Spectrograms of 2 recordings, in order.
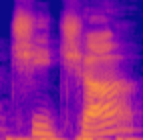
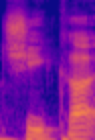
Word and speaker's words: chicha: so Carolina says uh chicha it's both cha Chi it's not chica it's chicha thank you Carolina Carolina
